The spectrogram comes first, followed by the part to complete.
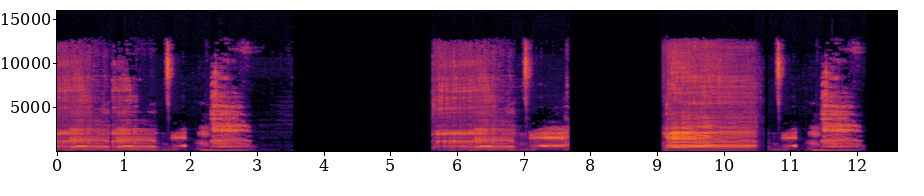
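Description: Several sheep bleat loudly in turn, with quavering, wavering baa calls in three bursts.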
